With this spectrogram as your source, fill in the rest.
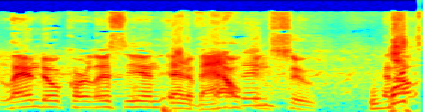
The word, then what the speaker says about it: Calrissian: I heard an extra syllable. I heard an extra syllable. Calrissian.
